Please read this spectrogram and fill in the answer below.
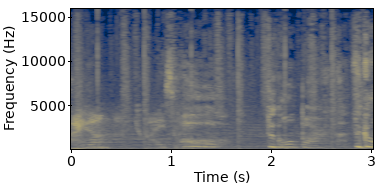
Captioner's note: gasps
